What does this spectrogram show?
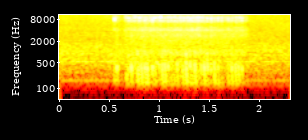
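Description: A Cavalier King Charles Spaniel gives one fluttering, rattling snore with a thin, high whistle over it.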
